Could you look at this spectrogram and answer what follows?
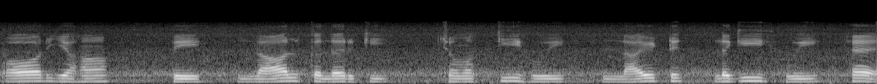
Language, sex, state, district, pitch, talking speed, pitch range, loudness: Hindi, male, Madhya Pradesh, Dhar, 135 Hz, 80 wpm, 130-145 Hz, -16 LUFS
